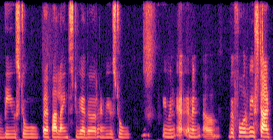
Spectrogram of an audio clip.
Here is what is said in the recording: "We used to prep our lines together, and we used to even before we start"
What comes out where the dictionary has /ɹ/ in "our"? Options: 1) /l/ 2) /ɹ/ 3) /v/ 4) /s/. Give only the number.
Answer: 2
